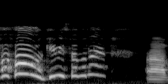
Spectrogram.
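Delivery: high cartoon mouse voice. Speaker imitates the men at a strip club, in a Mickey Mouse voice. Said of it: "That sounded like Mickey Mouse".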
